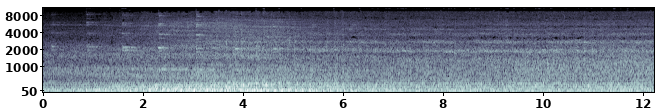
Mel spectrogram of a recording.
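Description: Two GE P42DC Genesis diesel locomotives pass close by, their engine rumble loudest a few seconds in. This gives way to the steady rolling noise of bilevel Superliner passenger cars going by.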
